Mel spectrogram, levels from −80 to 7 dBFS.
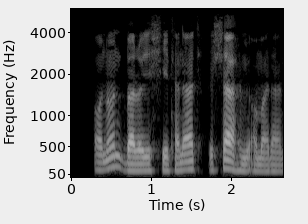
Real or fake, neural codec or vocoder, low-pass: real; none; 5.4 kHz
